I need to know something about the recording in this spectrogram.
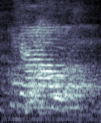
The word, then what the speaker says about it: gala: You'd have to drive to a Galala. Sweetheart, it's pronounced gala or gala if you are of the European.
